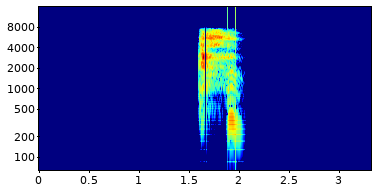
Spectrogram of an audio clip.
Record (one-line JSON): {"cough_length": "3.3 s", "cough_amplitude": 26542, "cough_signal_mean_std_ratio": 0.21, "survey_phase": "beta (2021-08-13 to 2022-03-07)", "age": "18-44", "gender": "Female", "wearing_mask": "No", "symptom_none": true, "symptom_onset": "3 days", "smoker_status": "Never smoked", "respiratory_condition_asthma": false, "respiratory_condition_other": false, "recruitment_source": "REACT", "submission_delay": "1 day", "covid_test_result": "Negative", "covid_test_method": "RT-qPCR", "influenza_a_test_result": "Unknown/Void", "influenza_b_test_result": "Unknown/Void"}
